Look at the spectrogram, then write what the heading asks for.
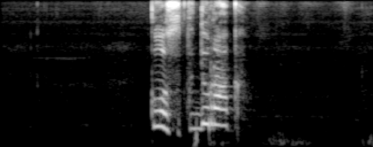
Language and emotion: Russian, angry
